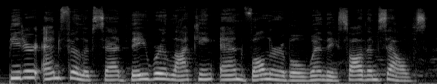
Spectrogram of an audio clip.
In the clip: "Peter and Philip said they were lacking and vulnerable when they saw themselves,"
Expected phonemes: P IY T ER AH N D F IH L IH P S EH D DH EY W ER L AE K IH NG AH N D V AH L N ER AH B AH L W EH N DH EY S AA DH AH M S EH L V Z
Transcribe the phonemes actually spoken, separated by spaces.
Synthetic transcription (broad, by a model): P IY T ER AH N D F IH L IH P S EH D DH EY W ER L AE K IH NG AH N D V AH L N ER AH B AH L W EH N DH EY S AA DH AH M S EH L V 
